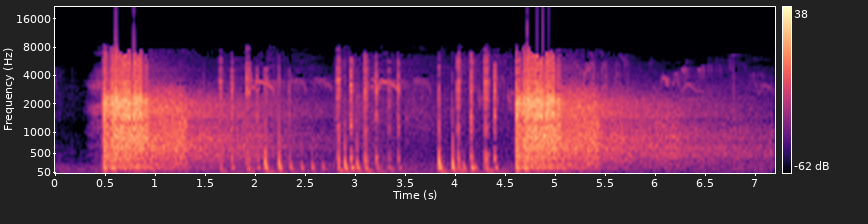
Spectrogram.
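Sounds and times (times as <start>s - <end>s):
gunshots fired at a creature in a garden: 0.5s - 2.8s, 4.6s - 7.1s
rapid string of smaller sharp cracks: 0.5s - 7.0s.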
